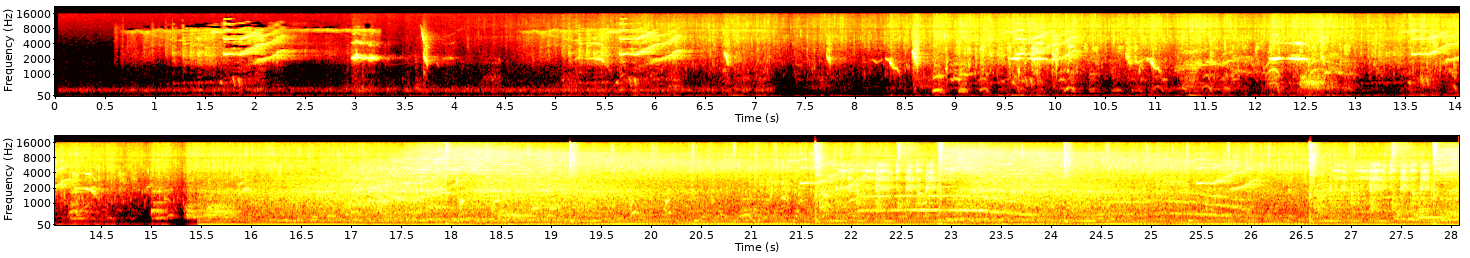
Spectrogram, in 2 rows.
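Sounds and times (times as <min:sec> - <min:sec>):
trickle of water: 0:03.0 - 0:28.0
loud steady sound: 0:15.5 - 0:28.0.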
